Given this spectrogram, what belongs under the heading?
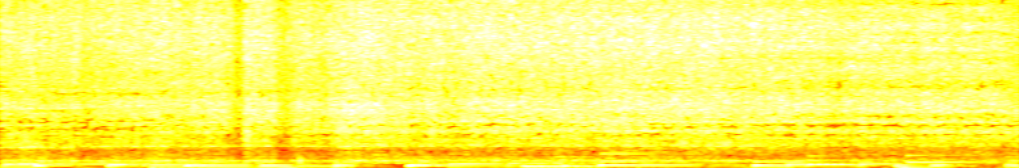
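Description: Onions and two bay leaves fry in hot oil in a pan, making a steady, close, continuous sizzle throughout with background music playing alongside.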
